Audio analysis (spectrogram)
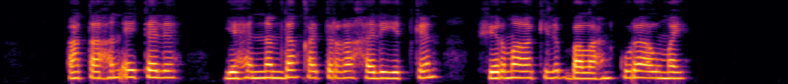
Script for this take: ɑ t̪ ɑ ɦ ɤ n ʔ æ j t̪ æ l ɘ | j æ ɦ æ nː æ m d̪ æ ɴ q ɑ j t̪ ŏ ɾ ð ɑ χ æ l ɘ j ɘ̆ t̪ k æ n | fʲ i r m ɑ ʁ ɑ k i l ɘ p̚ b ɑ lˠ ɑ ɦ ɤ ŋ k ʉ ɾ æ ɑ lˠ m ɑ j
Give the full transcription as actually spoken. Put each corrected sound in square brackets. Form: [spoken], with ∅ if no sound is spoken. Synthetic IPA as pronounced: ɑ t̪ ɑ ɦ ɤ n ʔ æ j t̪ æ l ɘ | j æ ɦ æ nː æ m d̪ æ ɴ q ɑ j t̪ [ɤ̆] ɾ [ʁ] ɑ χ æ l ɘ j ɘ̆ t̪ k æ n | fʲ i r m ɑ ʁ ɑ k i l ɘ p̚ b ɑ lˠ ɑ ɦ ɤ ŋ k ʉ ɾ æ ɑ lˠ m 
